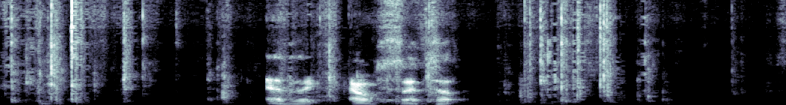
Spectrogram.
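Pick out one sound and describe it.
A man tears open a plastic packet with crinkling, rustling sounds.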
